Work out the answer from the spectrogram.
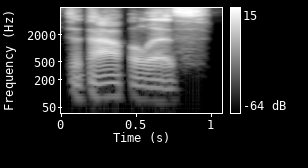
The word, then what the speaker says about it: Tatopoulos: It's Tatopoulos.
